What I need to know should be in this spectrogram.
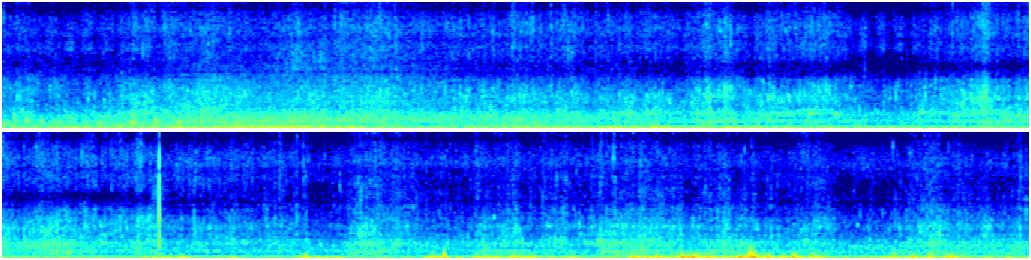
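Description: Wind gusts outdoors, buffeting loudly in bursts.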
